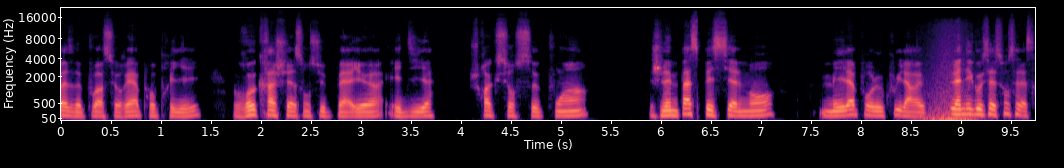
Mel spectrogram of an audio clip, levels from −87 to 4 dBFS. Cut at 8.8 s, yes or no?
yes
